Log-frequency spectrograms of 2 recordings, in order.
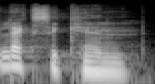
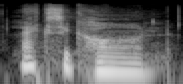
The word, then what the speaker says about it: lexicon: O at the end in British English it would be more like lexicon with a kin sound at the end and an American English it would be more like lexicon with a r sound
